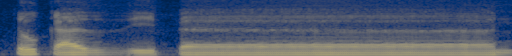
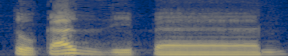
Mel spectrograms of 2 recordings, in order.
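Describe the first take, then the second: First: The last vowel is held for six counts. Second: The last vowel is held for two counts. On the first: "Tiga alifnya" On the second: "satu alif"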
